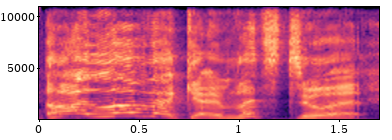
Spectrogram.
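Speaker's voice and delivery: very high, eager gush, dropping at the end; acted excitement. Friend agreeing to play a game, hammed-up eager.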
